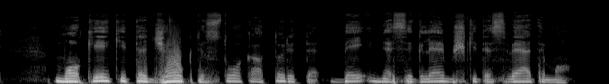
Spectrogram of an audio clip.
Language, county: Lithuanian, Šiauliai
